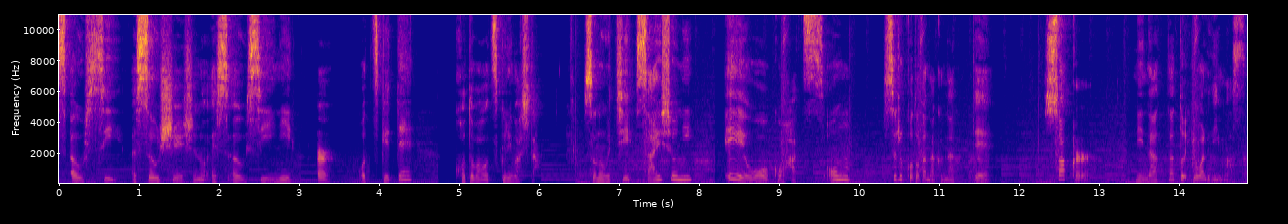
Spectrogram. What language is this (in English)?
Japanese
